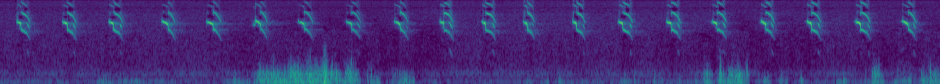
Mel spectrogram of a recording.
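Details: Young chicken chick out on grass giving a continuous series of shrill descending peeps, roughly two each second and very regular, over faint low thumps and a brief burst of rustling noise partway through.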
